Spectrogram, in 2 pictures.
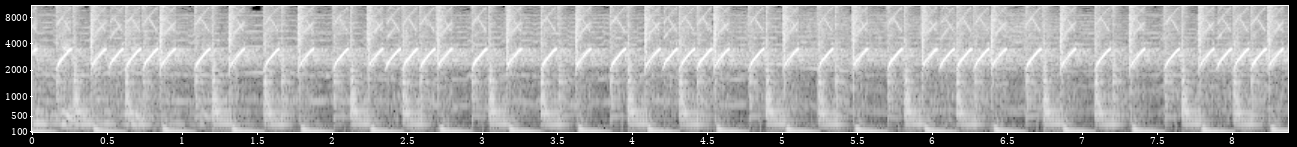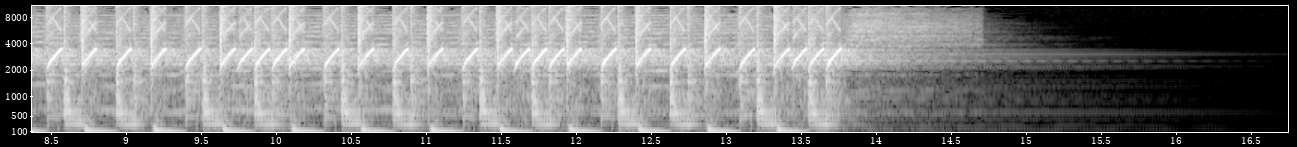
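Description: Hard-bass DJ dance track: a steady, fast kick drum with deep bass hits that drop in pitch, about two and a half a second, under a rapid, high-pitched repeating chirp. The music stops about 14 seconds in and dies away to silence.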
